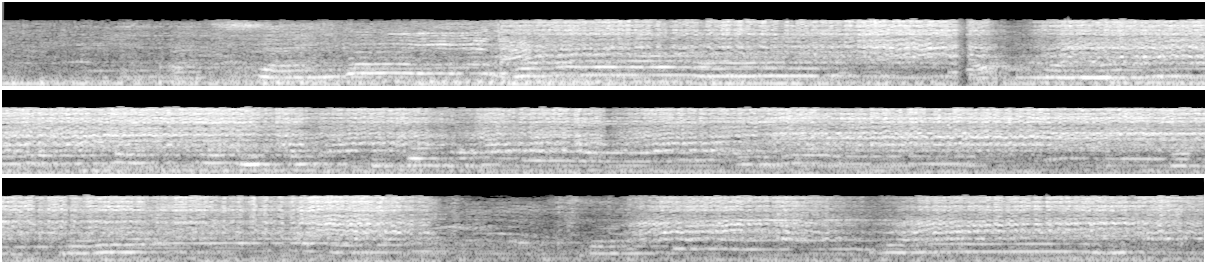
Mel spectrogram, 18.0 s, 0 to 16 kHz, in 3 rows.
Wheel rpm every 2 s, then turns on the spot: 90, 110, 160, 100, 150, 160, 50, 100, 0.
12-14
